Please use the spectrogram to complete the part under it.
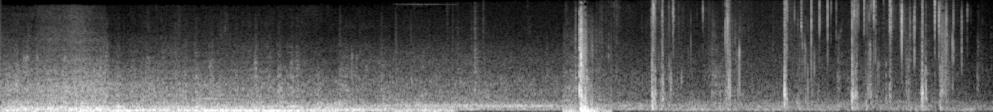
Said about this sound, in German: Ich parke das Auto auf dem Kiesplatz direkt in der Kurve in Jachenau.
